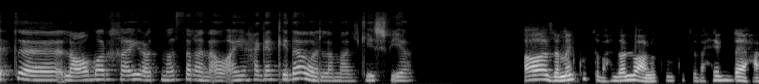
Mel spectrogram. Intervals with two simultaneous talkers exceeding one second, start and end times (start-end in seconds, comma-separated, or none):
none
